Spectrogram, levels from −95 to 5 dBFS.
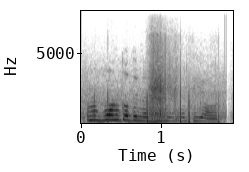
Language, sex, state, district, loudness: Hindi, female, Bihar, Sitamarhi, -16 LUFS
